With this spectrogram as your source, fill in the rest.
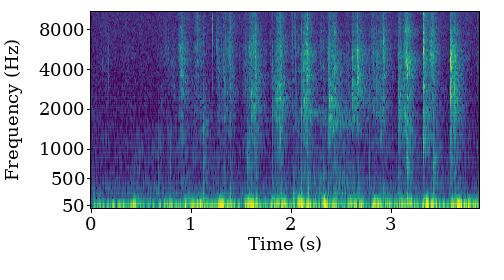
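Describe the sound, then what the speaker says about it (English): A deck of cards being shuffled up close in quick riffling bursts, a soft flutter of snapping cards lasting a few seconds. "let's have a little shuffle for you."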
